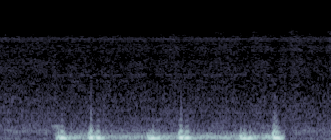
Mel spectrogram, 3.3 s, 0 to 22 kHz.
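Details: Normal heart sounds heard at the aortic area, second right intercostal space at the sternal border: three clear lub-dub cycles, regular at about 67 per minute, with no added sounds.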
